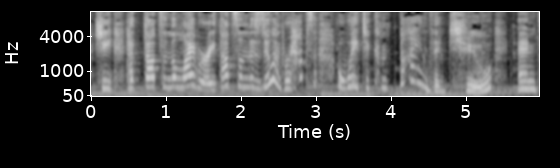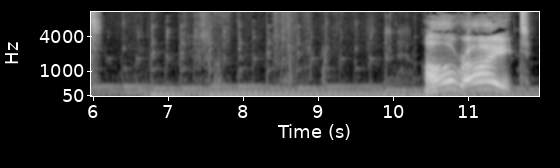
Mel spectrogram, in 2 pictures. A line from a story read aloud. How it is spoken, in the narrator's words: cried the mayor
